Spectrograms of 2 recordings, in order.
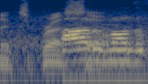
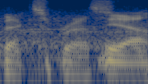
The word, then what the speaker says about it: espresso: love to have an espresso fourth there is no X in that word said it's espresso and this is a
